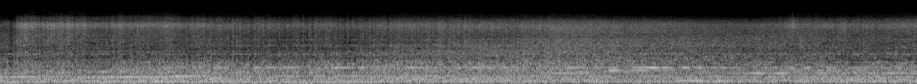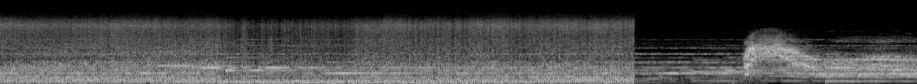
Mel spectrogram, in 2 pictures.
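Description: A steady rushing noise with soft background music, which cuts off suddenly; about a second later a lynx gives one loud yowl that rises steeply in pitch and then falls away.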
